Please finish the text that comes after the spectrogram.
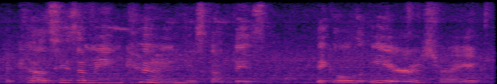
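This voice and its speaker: An American woman who grooms cats, chatting slowly through a bath demonstration and often asking "right?". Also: on the high side, fairly even intonation, far from the mic, noisy background. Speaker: cat groomer. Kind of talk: casual livestream grooming demo.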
